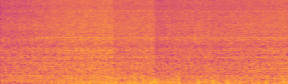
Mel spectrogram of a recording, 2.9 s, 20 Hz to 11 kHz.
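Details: Used Genesis G80 with the engine bay open: a steady, even low rumble at idle with no ticking or knocking. This is normal, healthy running; no plug or injector problems.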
